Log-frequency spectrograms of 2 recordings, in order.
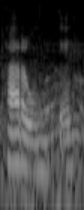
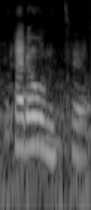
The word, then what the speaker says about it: Caronte: Ma ci sono diverse pronunce, Charon, Charon, I say in Charon, Italian language, Caronte. Caronte.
